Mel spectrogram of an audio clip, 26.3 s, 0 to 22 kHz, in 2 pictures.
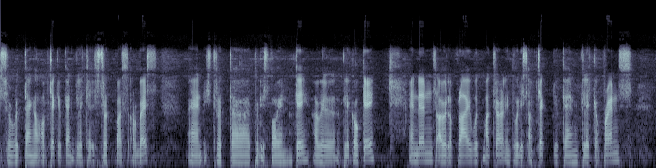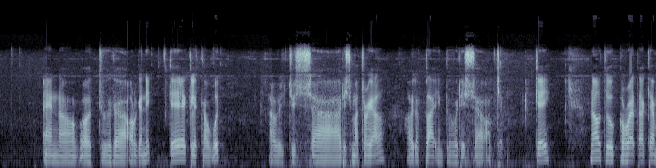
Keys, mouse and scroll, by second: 4.1 click, 7.9-10.0 scroll down 1, 10.0 click, 13.1 click, 14.1-15.9 scroll down 1, 15.9 click, 18.4 scroll down 1, 20.9 click, 23.4-24.2 scroll down 1, 24.2-26.2 scroll up 1.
